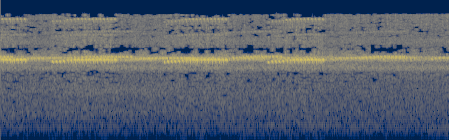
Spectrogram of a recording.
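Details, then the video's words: Insects chirping in a nature setting, a dense high-pitched trill held steady with slight pulsing swells, several overlapping callers forming a continuous shrill band, no other clear sounds. "Nature Sound of nature sounds scenery L · insect"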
